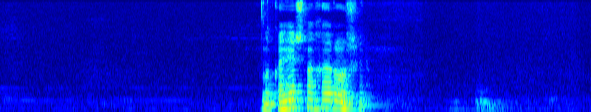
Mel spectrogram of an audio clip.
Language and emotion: Russian, neutral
